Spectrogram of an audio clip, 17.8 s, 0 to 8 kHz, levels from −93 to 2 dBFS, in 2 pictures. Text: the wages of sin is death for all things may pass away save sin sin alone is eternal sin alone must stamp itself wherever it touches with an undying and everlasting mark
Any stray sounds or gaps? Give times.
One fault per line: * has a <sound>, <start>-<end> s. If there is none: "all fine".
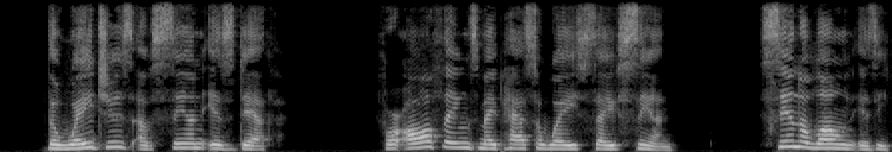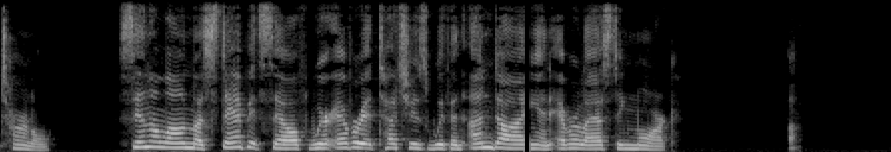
* has a dropout, 14.1-14.2 s
* has a laugh, 16.8-16.9 s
